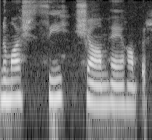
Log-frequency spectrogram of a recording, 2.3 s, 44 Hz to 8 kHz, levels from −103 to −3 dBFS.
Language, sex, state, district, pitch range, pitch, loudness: Urdu, female, Andhra Pradesh, Anantapur, 170-210 Hz, 200 Hz, -24 LUFS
